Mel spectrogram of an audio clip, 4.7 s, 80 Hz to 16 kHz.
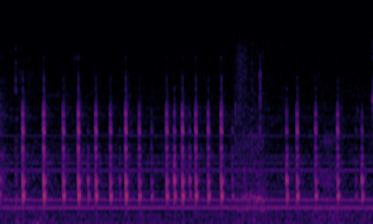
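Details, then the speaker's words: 1929 John Deere GP governor/fan shaft bevel gears with heels aligned, rocked by hand. Small light ticks, about five per second, showing just enough backlash to tick; normal gear lash. "the amount of backlash that you want to have should be just enough to make that little tick"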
